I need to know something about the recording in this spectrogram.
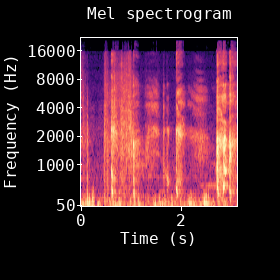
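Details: First-grade schoolgirl gives several short, harsh coughs in a row over low room rumble; a coughing bout.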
